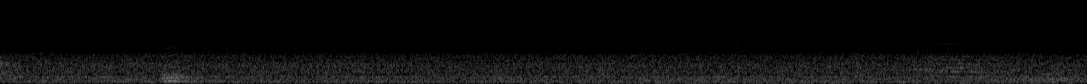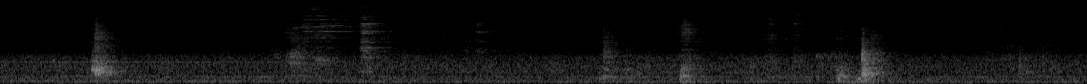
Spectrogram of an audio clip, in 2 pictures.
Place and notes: La Vila de Gràcia, Barcelona, Spain - Patio Sounds, water, distant traffic, kitchen
sound of a very small "Patio" / backyard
